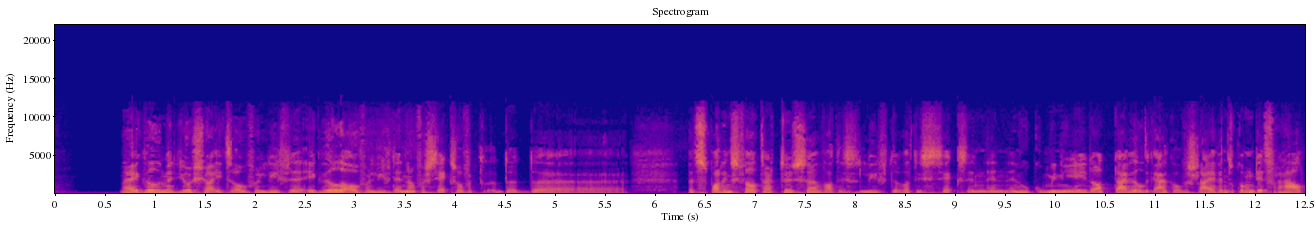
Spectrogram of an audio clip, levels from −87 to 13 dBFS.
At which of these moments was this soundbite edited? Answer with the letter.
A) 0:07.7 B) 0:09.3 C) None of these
C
